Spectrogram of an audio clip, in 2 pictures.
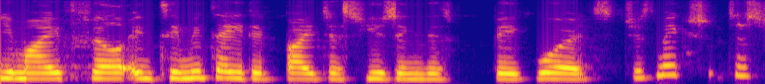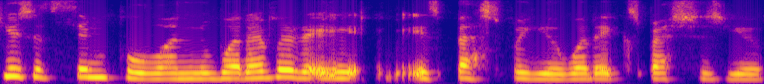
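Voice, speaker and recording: A woman with a Greek accent speaks at a fairly high pitch and a moderate pace, with ordinary pitch variation, hardly any pauses, and a dry, close sound with no echo. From Greece. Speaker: university recruitment assistant. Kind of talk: online advice session. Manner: hesitant, many fillers.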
